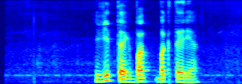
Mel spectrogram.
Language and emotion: Russian, neutral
